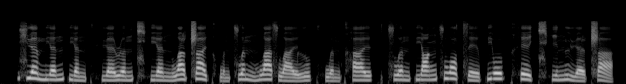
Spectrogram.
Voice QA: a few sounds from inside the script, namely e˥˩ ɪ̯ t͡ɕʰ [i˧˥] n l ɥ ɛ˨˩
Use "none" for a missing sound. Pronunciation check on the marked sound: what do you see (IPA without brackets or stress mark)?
i˧˥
